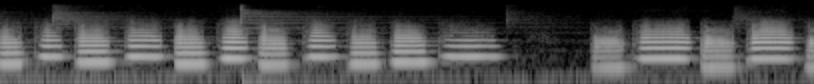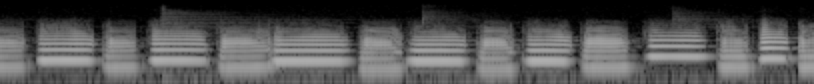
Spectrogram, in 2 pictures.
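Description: Trumpet playing a fast free-jazz improvised line of short, separate notes, about three or four a second, that leap up and down in pitch, with a brief break just after three seconds in. A drum kit with cymbals is played underneath.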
